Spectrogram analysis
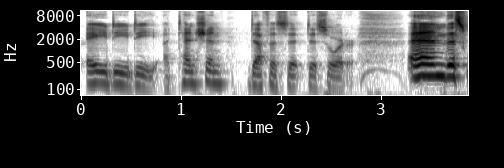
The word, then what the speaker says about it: ADD: But again, you're going to pronounce each letter, ADD, Attention Deficit Disorder.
